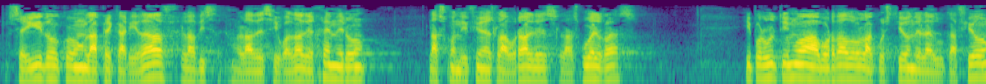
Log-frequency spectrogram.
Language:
Spanish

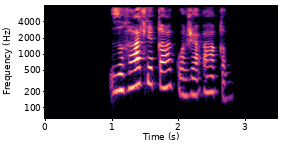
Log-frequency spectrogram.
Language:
Kabardian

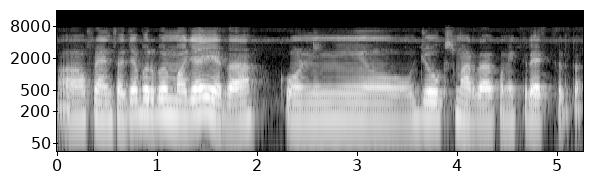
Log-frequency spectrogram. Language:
Konkani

